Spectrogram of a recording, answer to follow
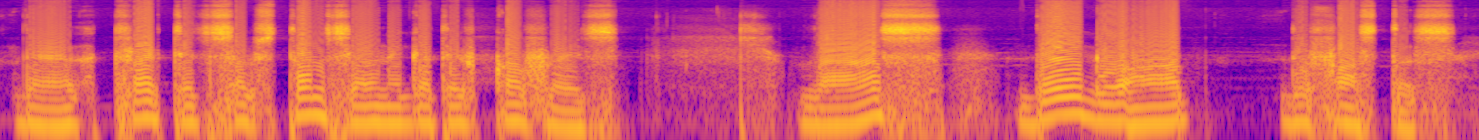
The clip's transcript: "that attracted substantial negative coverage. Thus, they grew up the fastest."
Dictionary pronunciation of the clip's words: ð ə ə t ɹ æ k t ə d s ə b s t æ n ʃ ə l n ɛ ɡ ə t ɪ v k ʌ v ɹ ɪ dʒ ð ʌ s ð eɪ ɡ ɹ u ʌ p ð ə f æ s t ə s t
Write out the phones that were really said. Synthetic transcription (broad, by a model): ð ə ə t ɹ æ k t ə d s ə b s t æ n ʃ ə l n ɛ ɡ ə t ɪ v k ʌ f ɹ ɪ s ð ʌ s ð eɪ ɡ ɔ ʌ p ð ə f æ s t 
